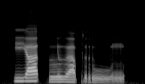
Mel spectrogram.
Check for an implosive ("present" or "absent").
absent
